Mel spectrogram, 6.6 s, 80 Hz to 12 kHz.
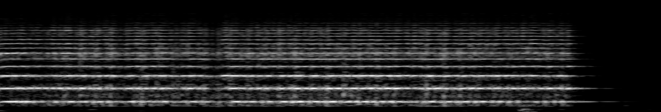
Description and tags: One-shot from Versilian Studios Chamber Orchestra 2: Community Edition sampling project.
Instrument family: Strings
Instrument: Solo Violin
Articulation: tremolo
Note: F#4
Midi note: 67
Midi velocity (center): 31
Room type: Livingroom
Microphone: 2x Rode NT1-A spaced pair
Performer: Lily Lyons
fsharp4, midi-note-67, midi-velocity-31, multisample, single-note, solo-violin, strings, tremolo, violin, vsco-2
